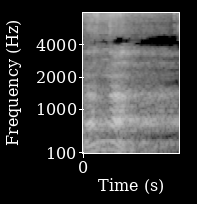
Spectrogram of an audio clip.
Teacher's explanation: ngੰਗਾ ਕਹਿਣ ਵੇਲੇ ਜੀਵ ਕਾਫੀ ਪਿਛਾਂਹ ਨੂੰ ਟੱਚ ਹੋਏਗੀ ਤਾਲੂਏ ਦੇ ਪਿਛਲੇ ਹਿੱਸੇ ਵਿੱਚ, ਤੇ ਉਹਦੇ ਨਾਲ ਨਾਸਕੀ ਉਚਾਰਨ ਹੋਏਗਾ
